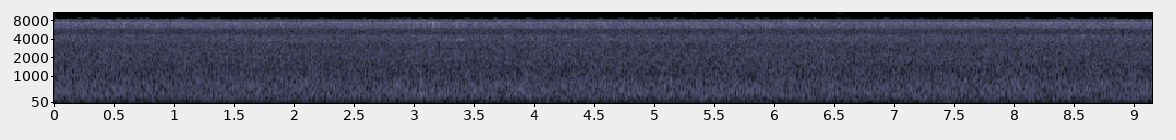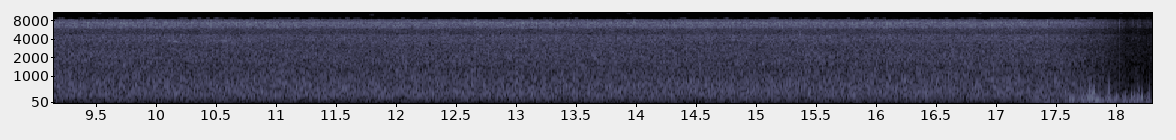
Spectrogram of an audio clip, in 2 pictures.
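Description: Small rocky mountain stream rushing steadily over stones. Near the end it cuts off suddenly and a few low thumps follow.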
